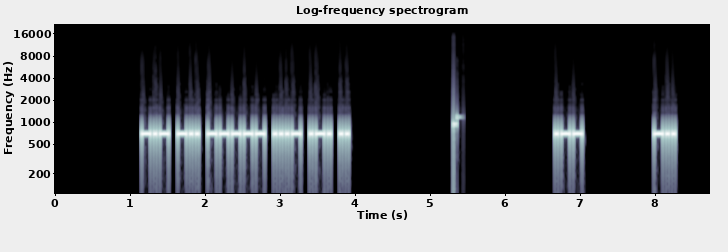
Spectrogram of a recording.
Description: Morse code, heard as a keyed tone, about 30 wpm, spaced as for 21 wpm, 700 Hz. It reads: KD0VRI WD
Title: USA Call Signs - 6 Characters - 8x Character Spacing - 30wpm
